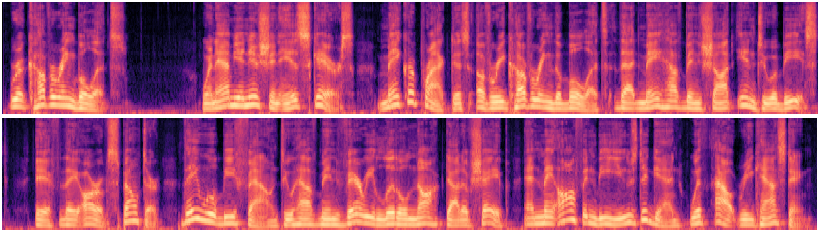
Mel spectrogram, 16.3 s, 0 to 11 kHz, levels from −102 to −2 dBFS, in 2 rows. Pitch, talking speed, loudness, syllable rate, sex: 130 Hz, 170 wpm, -16 LUFS, 5.0 syllables/s, male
